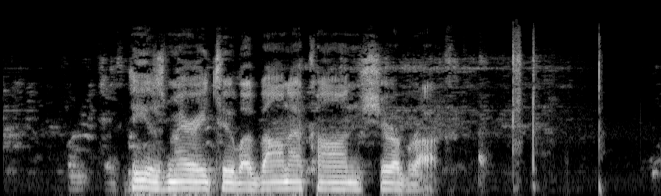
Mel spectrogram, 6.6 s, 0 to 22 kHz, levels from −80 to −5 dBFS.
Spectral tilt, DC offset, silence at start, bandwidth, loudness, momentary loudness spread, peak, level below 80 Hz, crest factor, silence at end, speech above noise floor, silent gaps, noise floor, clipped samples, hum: -5 dB/octave; under 0.1%; 0.05 s; 12.5 kHz; -17 LUFS; 21 LU; -2 dBFS; -46 dBFS; 18 dB; 0.05 s; 44 dB; none; -60 dBFS; under 0.1%; none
